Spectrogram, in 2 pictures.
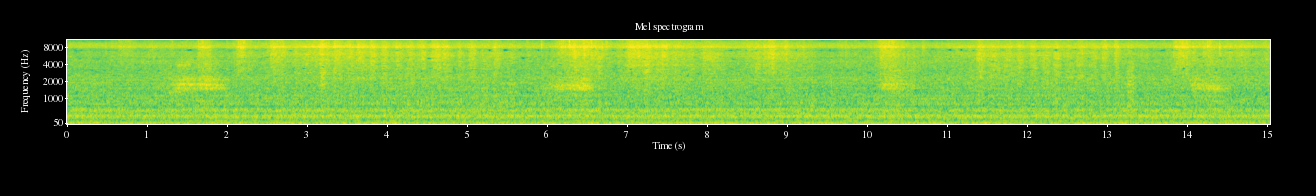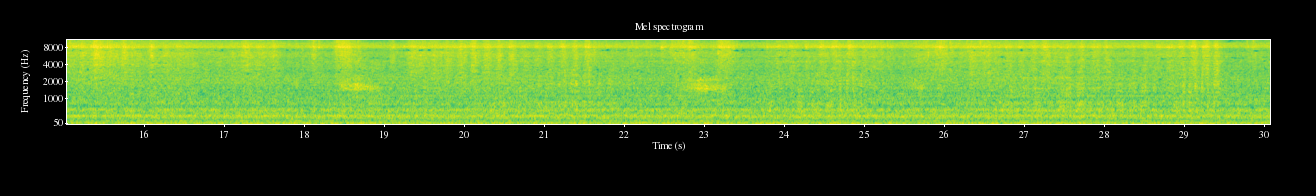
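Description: A steady low rumble of background noise, with a faint short higher sound roughly every four seconds.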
